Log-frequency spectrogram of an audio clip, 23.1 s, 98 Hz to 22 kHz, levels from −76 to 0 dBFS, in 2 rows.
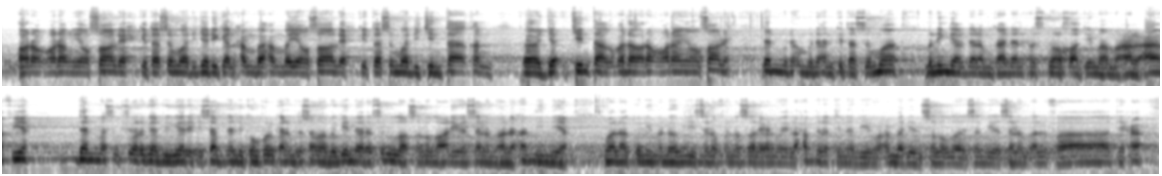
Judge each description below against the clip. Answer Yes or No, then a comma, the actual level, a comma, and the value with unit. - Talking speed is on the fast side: No, average, 125 wpm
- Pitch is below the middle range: Yes, low, 115 Hz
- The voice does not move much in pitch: Yes, narrow, 2.3 semitones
